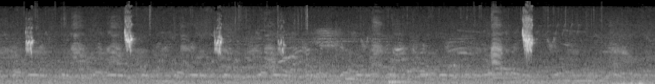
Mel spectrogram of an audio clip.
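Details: Black-face budgerigar kept as a pet, calling during play: brief, bright chirps in loose bursts roughly every two seconds, with quieter twitters between them and a low rumble of room noise.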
